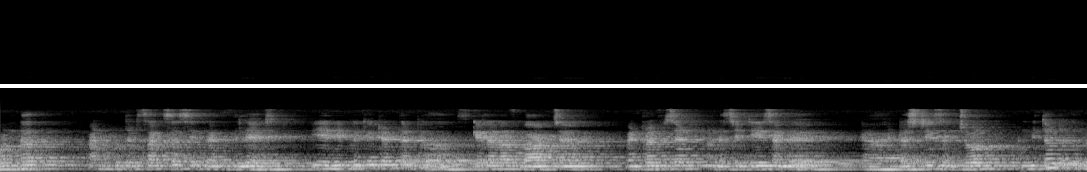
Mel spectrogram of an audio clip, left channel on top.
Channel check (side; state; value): left; silent; 61 dB below the other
